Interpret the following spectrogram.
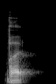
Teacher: We hear the T in but as a stop T.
